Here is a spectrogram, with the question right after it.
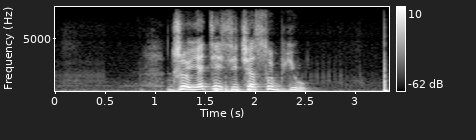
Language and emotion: Russian, angry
